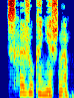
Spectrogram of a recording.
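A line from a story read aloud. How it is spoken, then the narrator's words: Sighing. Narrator (Russian): вздохнула Вика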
